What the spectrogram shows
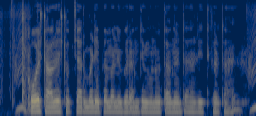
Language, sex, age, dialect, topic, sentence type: Hindi, male, 18-24, Marwari Dhudhari, agriculture, statement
